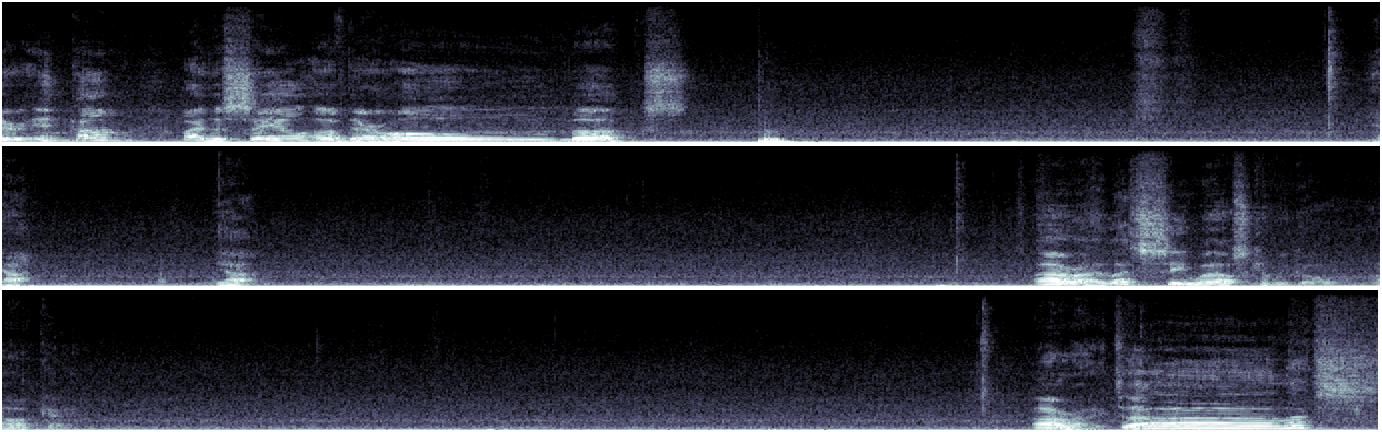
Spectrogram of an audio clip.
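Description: A middle-aged man speaks close to a microphone in short bursts, with pauses between.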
